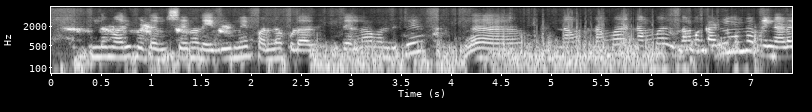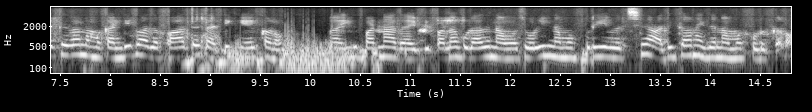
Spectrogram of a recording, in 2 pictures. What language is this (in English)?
Tamil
